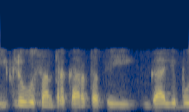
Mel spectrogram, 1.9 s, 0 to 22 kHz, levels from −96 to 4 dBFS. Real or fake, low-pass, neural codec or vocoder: fake; 3.6 kHz; codec, 16 kHz, 6 kbps, DAC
